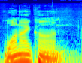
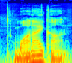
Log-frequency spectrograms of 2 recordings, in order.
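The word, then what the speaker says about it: Oneikon: One Icon. – Who? – One Icon. – Ooh. Well, that name sounds interesting. – Interesting spelling, too. – Yeah? – Yeah. – Spell it. – O-N-E-I-K-O-N. N. Two N's.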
